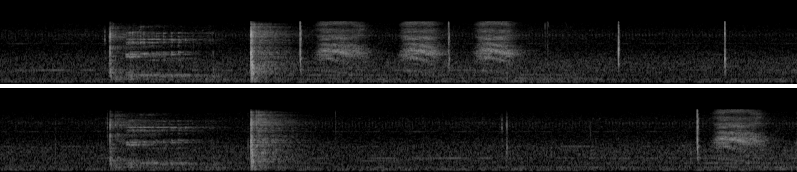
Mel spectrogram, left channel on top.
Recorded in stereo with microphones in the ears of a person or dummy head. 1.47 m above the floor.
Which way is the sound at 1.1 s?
20° left (ahead or behind).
